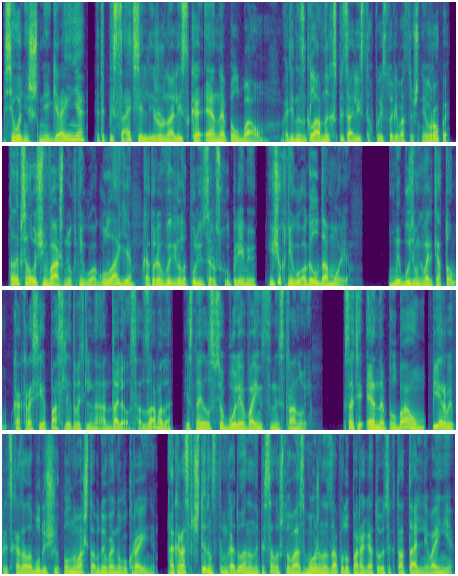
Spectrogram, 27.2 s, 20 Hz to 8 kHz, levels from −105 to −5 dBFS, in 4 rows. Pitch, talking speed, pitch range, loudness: 115 Hz, 165 wpm, 105-135 Hz, -19 LUFS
